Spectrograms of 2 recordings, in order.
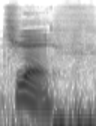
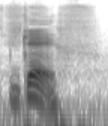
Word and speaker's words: GIF: It's GIF. Shut up. Was it graphics user? No, what? Graphic graphic- interchanged format. format. Yeah, graphic interchange format, whatever. So it's a hard G. It's not GIF.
